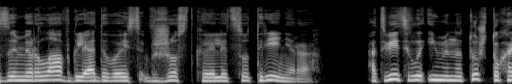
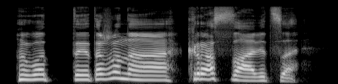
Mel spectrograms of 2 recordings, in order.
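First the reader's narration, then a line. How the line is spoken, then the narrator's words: Laughing reply. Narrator (Russian): Рассмеялся в ответ тренер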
